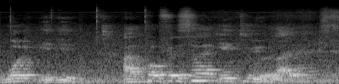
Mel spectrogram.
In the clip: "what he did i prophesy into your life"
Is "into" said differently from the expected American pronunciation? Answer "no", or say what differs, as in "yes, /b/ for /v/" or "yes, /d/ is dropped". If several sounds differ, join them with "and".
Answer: yes, /n/ is dropped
